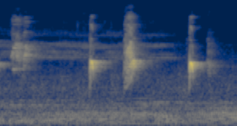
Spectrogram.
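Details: Blue-winged leafbird, or cucak cungkok, a mimic kept as a tutor for songbirds. It gives a soft wheezy note, then alternates sharp high clicks with harsh, buzzy rasps across about three seconds.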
